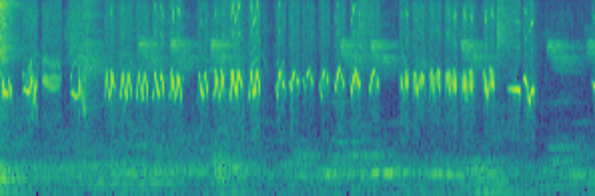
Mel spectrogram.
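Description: Bottlenose dolphin chirping: runs of quick, high chirps, several short runs one after another, with a brief pause near the end.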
